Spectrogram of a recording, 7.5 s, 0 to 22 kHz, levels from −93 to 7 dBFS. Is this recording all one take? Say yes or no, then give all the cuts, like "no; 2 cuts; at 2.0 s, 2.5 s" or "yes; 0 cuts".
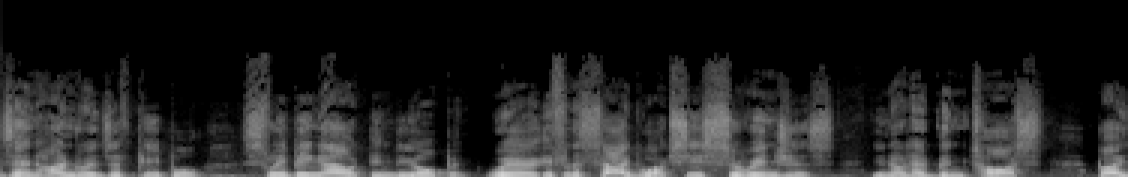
no; 4 cuts; at 3.2 s, 3.7 s, 4.4 s, 6.0 s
